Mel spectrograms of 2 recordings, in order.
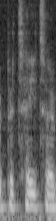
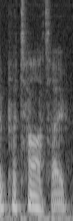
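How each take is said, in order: First: POTATO said "puh-TAY-toh". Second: POTATO said "puh-TAH-toh"; joke-variant potato, middle syllable TAH. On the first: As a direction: say potato with "ay" as in day. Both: Shown as a demonstration. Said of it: "is there a third way to pronounce".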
